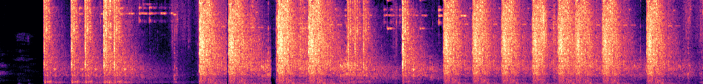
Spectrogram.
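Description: Rapid bursts of automatic gunfire in the online shooter game Warmode, loud and close, firing in repeated volleys with brief gaps between them.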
